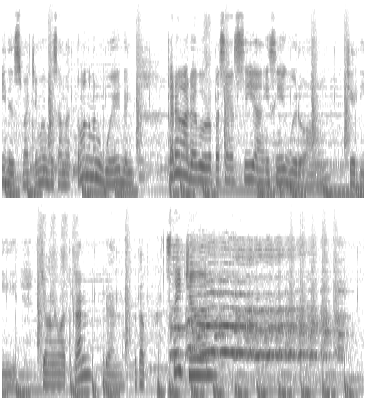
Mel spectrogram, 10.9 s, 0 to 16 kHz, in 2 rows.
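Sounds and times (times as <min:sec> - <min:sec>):
speech: 0:00.0 - 0:09.0
chicken cackling and crowing: 0:08.0 - 0:10.8.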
